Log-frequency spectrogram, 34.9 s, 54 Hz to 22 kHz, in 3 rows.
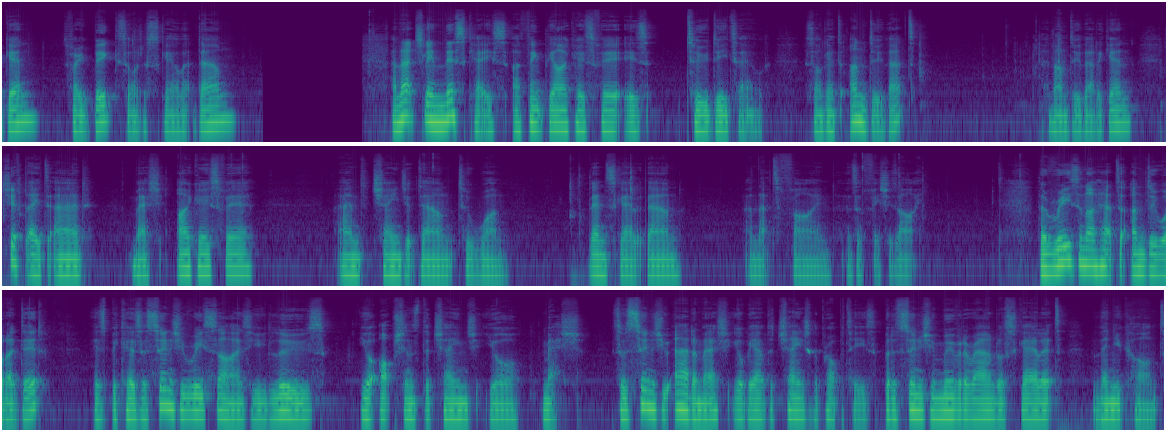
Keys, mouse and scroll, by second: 1.3 s, 3.4-7.3 middle drag, 7.8 middle click, 8.5 ctrl+z, 9.7-10.3 scroll down 2, 10.5 ctrl+z, 14.1 middle click, 14.1 shift+a, 16.1 click, 17.4 s, 20.6 click, 20.7-34.9 middle drag.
